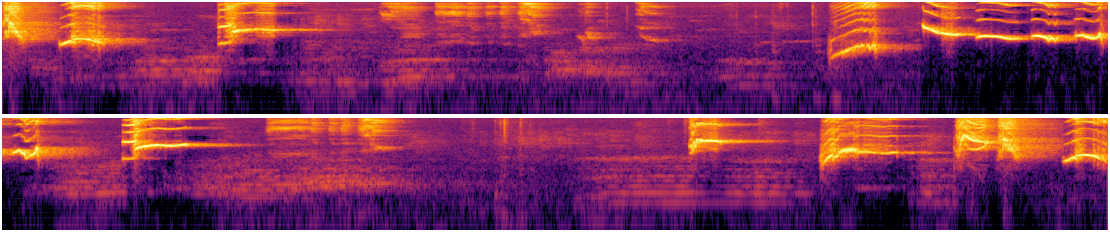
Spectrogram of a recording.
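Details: Oriental magpie-robin ngeplong song used as a lure to make a hard-to-start bird sing. Loud whistled phrases, rapid trills, and sliding notes come in bursts with quieter scratchy interludes and short silences between them.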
